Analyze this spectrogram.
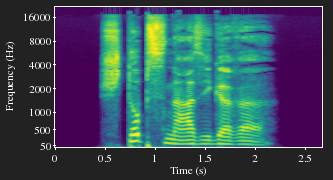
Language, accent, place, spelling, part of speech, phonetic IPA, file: German, Germany, Berlin, stupsnasigere, adjective, [ˈʃtʊpsˌnaːzɪɡəʁə], De-stupsnasigere.ogg
- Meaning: inflection of stupsnasig: 1. strong/mixed nominative/accusative feminine singular comparative degree 2. strong nominative/accusative plural comparative degree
